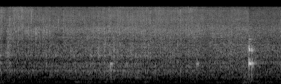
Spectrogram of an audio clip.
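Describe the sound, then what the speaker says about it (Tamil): Already-cooked beans and carrots frying lightly in oil with mustard seeds for a Tamil beans poriyal, giving an even, continuous hiss close by, with one small clink near the end. "நல்லா லைட்டாக எண்ணெயில் ஃப்ரை பண்ணிட்டுருக்கோம்"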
